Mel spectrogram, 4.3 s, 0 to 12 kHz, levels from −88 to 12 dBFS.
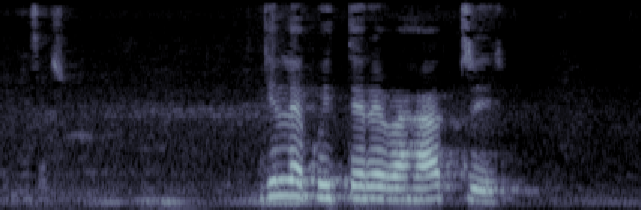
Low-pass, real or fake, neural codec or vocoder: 10.8 kHz; real; none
